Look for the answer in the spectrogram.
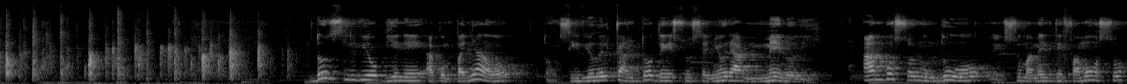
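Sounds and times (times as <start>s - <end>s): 
group applauding: 0.0s - 3.1s
speech: 3.2s - 11.2s.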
